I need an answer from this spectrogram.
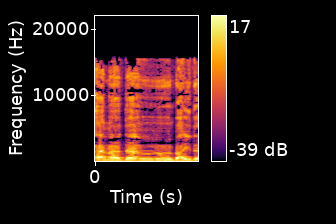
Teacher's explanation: تنوين بالفتح في أمدا مقلب إلى ميم ثم تخفى الميم عند ملاقاتها الباء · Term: حكم الإقلاب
